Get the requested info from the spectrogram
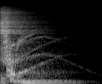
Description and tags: Sounds like a space age weapon - a "blaster". This is an example of DSP.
